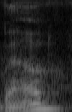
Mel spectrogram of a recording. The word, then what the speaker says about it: Boude: bad I'm your host bad rhymes with loud no it's not really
